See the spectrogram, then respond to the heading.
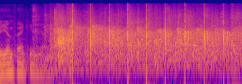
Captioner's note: applause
